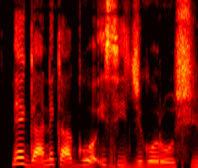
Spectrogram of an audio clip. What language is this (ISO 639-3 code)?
kik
